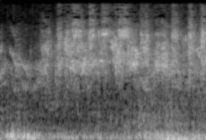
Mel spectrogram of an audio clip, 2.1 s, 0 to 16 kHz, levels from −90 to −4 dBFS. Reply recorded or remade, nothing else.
recorded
